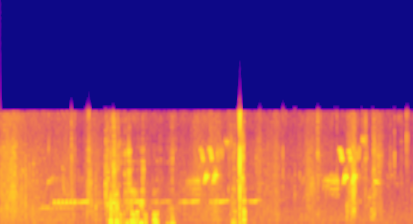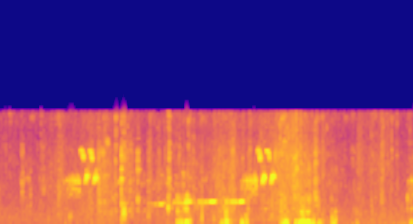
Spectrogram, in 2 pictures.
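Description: A man speaks calmly nearby, outdoors.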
